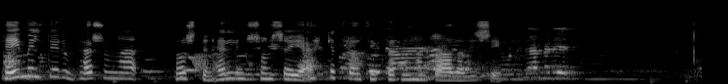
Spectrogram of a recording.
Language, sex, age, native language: Icelandic, female, 50-59, Icelandic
